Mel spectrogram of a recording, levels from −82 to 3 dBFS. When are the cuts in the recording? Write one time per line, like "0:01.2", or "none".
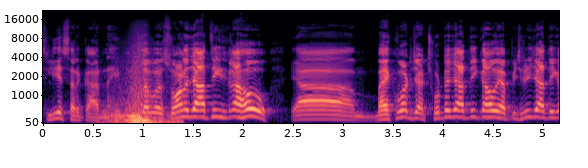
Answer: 0:00.9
